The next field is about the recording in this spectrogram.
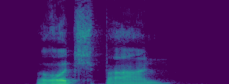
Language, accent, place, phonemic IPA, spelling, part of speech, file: German, Germany, Berlin, /ˈʁʊtʃˌbaːn/, Rutschbahn, noun, De-Rutschbahn.ogg
- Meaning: 1. slide (toy) 2. a very slippery road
